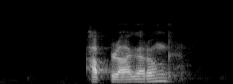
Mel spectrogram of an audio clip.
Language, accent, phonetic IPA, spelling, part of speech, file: German, Austria, [ˈapˌlaːɡəʁʊŋ], Ablagerung, noun, De-at-Ablagerung.ogg
- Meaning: 1. deposit, sediment 2. debris 3. residue 4. deposition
